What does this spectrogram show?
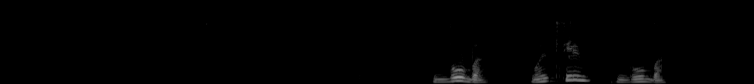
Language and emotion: Russian, neutral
